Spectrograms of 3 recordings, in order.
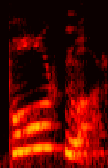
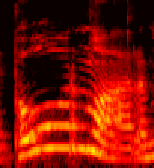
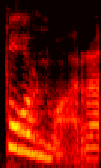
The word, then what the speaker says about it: Portnoy: ho detto porno hard sì avete sentito bene pur noir pole ma ripetiamo tutti insieme porno armi sembra di essere in quella scena di bastardi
